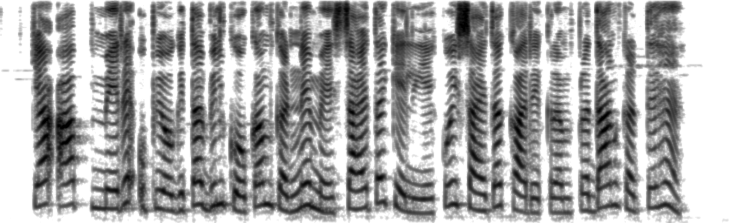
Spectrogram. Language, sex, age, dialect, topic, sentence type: Hindi, female, 18-24, Hindustani Malvi Khadi Boli, banking, question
